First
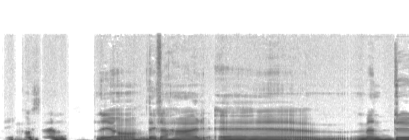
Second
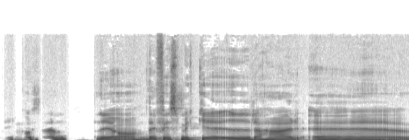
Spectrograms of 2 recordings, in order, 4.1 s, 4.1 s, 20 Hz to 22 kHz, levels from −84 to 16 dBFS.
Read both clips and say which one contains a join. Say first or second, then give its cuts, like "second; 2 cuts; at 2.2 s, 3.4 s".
first; 1 cut; at 1.6 s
